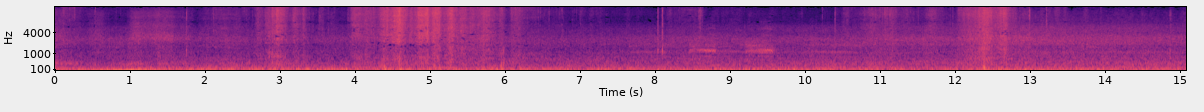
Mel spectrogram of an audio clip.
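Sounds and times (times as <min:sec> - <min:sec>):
handling rustle: 0:00.0 - 0:07.3, 0:10.5 - 0:13.6
steady low rumble: 0:00.0 - 0:15.0
bird calls: 0:08.4 - 0:10.8.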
